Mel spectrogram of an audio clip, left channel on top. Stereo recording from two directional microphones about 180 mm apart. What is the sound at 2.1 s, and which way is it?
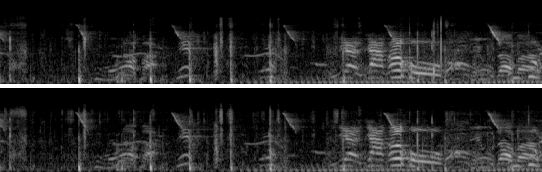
Clip-clop, 30° right (ahead or behind).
